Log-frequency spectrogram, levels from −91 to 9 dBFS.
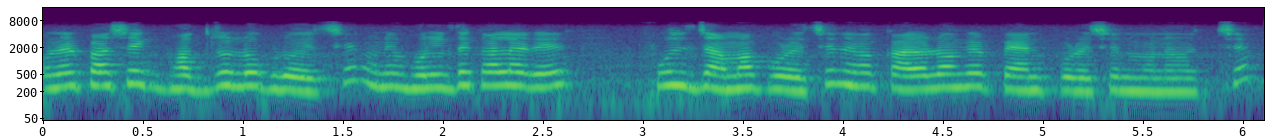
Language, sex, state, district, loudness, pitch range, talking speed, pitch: Bengali, female, West Bengal, Purulia, -16 LUFS, 225-275 Hz, 195 wpm, 250 Hz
